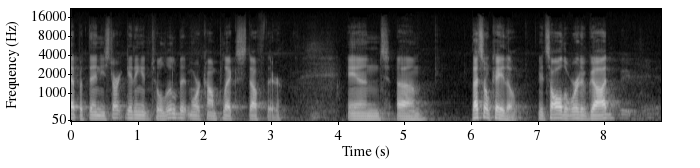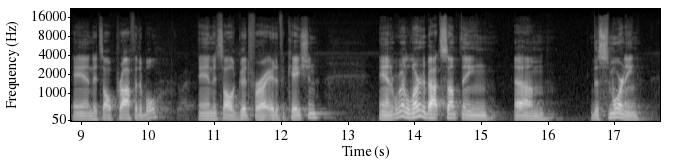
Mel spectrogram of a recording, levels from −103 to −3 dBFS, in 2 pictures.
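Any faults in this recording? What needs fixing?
Nothing here needs fixing, since there's no fault to be heard anywhere in the audio.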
